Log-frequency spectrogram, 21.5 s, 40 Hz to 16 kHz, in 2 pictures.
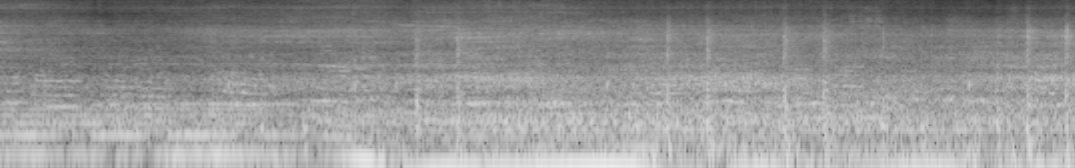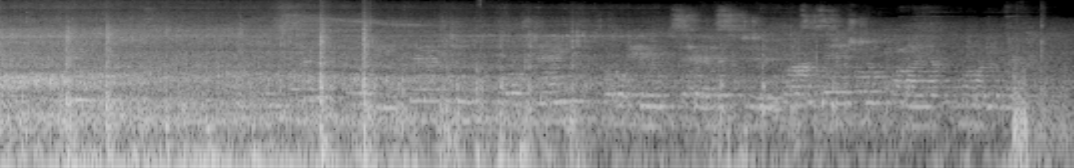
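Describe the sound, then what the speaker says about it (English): A ScotRail service pulls out of Edinburgh Waverley bound for Tweedbank, a loud, close rumble of the train with clanking wheels and rail noise, gradually fading as it moves away, with station background and some voices. "out now is the 1344 Scotrail service, starting here at Edinburgh Waverley to Tweedbank"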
